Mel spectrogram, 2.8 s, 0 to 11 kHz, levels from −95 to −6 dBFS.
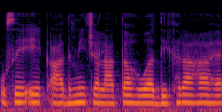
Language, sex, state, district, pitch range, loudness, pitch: Hindi, female, Uttar Pradesh, Ghazipur, 185-195 Hz, -37 LUFS, 190 Hz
